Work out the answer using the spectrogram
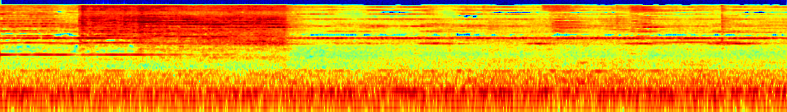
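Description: Loaded gravel hopper cars of a freight train rolling past with a steady low rumble of wheels on rail and a thin, high, steady wheel squeal. A louder hissing screech rises from about one to three seconds in.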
